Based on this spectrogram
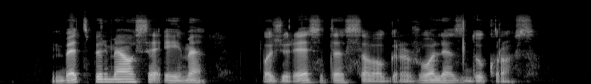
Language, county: Lithuanian, Alytus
